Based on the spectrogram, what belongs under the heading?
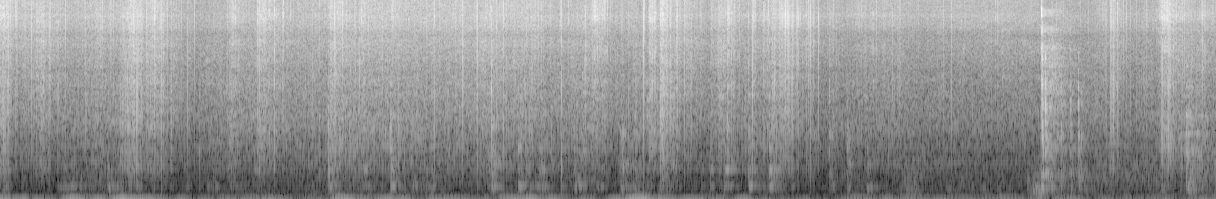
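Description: Zucchini slices sizzling in a little oil on a hot griddle pan: a steady hiss with scattered crackles, and a sharp knock near the end.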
